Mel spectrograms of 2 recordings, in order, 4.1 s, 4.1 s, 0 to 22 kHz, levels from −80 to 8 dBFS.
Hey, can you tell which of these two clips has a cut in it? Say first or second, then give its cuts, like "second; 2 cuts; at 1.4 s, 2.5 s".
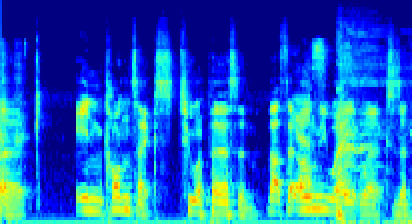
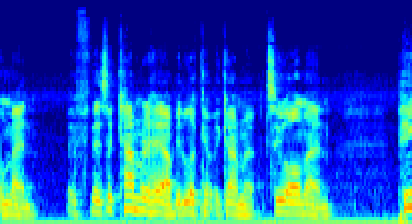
second; 1 cut; at 2.6 s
